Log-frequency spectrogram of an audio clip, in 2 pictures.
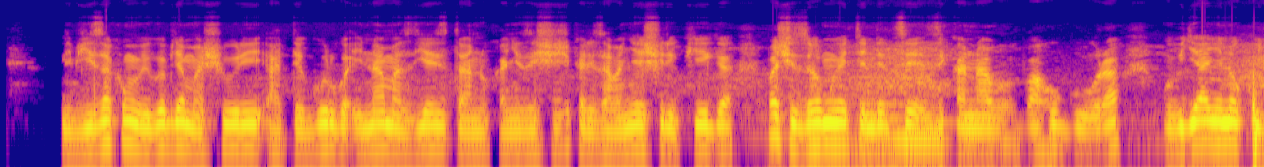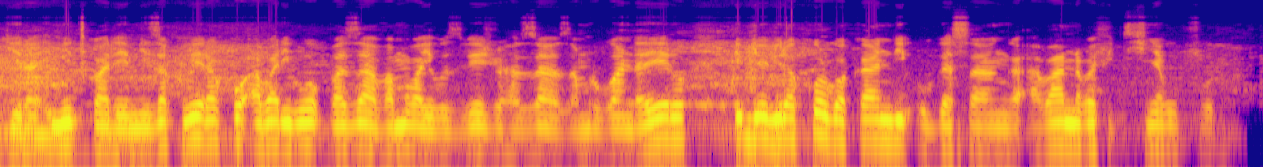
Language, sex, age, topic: Kinyarwanda, male, 25-35, education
